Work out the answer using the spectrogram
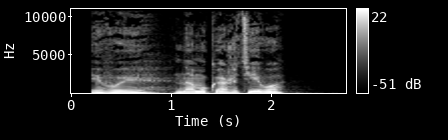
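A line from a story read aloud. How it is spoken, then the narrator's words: Exclamation. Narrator (Russian): воскликнул Максимилиан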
